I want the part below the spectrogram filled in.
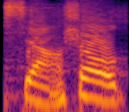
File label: "xiang3shou4", Chinese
